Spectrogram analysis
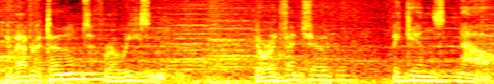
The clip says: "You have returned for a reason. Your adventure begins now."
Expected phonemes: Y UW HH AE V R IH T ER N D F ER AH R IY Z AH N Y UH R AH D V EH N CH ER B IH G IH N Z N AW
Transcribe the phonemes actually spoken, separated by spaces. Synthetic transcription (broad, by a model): Y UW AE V R IH T ER N D F ER AH R IY Z AH N Y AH R AH D V EH N CH ER B IH G IH N Z N AW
